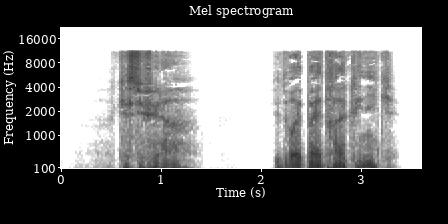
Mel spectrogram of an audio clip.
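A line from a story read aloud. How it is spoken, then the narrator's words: Monotone voice. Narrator (French): dit-elle d'une voix monotone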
